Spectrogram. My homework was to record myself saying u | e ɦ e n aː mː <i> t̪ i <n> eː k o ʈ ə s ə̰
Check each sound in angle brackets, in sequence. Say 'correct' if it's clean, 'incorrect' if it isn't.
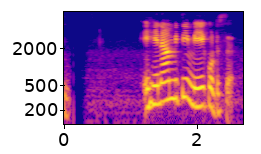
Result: correct, incorrect: m

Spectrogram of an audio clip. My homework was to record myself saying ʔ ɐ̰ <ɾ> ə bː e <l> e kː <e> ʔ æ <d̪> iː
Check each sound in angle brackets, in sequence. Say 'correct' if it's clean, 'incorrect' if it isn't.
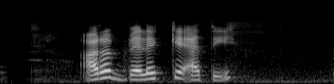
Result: correct, correct, correct, incorrect: t̪

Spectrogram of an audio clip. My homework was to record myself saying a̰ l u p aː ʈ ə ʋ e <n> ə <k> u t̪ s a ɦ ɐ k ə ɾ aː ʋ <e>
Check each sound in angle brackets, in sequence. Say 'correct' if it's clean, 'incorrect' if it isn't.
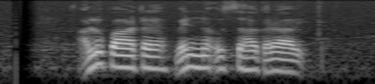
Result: incorrect: nː, incorrect: ʔ, incorrect: i

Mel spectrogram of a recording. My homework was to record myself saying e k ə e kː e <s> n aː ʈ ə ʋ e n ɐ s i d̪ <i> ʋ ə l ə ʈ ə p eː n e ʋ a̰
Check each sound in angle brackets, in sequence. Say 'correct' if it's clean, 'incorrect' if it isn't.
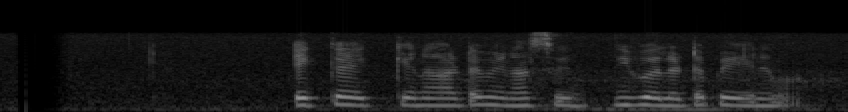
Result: incorrect: none, correct

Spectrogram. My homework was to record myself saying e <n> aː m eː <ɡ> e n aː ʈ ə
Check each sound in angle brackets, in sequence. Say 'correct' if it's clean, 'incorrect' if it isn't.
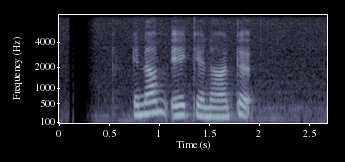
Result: correct, incorrect: k

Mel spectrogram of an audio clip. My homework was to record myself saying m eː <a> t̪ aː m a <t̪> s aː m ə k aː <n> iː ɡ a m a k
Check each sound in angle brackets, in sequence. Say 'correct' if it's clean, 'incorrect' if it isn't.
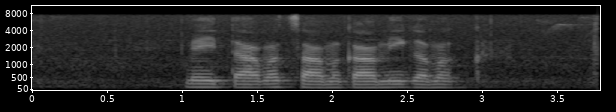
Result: incorrect: i, correct, incorrect: m

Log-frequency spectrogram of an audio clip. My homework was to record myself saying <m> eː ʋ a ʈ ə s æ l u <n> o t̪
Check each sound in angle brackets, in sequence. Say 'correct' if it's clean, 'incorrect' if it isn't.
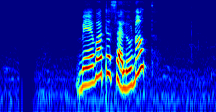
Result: correct, correct

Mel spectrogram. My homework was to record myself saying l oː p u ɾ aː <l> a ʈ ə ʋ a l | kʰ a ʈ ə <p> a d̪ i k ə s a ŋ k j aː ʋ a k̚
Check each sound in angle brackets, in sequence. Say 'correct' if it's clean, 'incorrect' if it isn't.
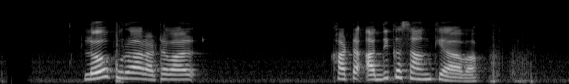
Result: incorrect: ɾ, incorrect: ʔ

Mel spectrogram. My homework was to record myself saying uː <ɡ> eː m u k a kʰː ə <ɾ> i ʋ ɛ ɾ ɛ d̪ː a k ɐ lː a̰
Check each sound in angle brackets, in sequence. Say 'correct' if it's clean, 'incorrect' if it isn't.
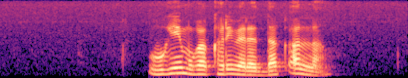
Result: correct, correct

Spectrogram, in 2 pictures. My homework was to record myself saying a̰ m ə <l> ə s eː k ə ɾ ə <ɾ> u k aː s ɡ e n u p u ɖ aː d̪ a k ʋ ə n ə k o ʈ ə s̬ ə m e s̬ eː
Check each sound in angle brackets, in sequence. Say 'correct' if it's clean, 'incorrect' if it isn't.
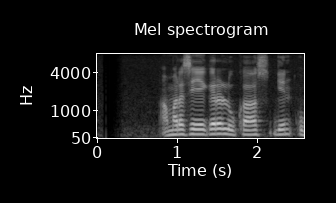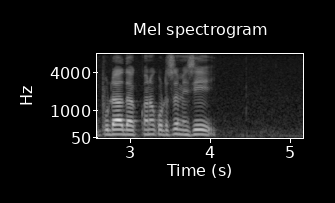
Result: incorrect: ɾ, incorrect: l

